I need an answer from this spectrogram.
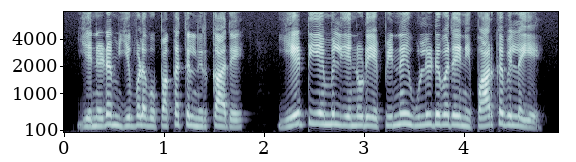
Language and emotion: Tamil, angry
